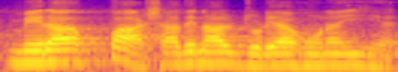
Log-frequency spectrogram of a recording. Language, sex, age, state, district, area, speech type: Punjabi, male, 30-45, Punjab, Bathinda, rural, spontaneous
